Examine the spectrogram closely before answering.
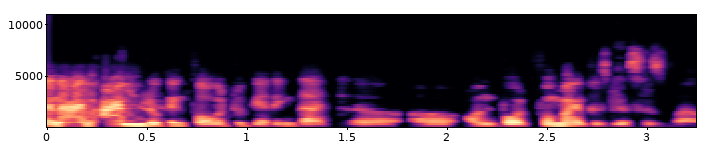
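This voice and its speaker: A woman with an Indian accent, very fast pace, and ordinary pitch variation. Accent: Indian accent, intact. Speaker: fine art photographer. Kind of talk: video panel interview.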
